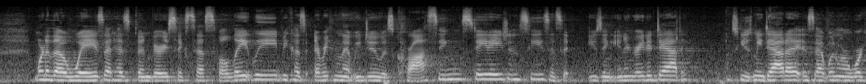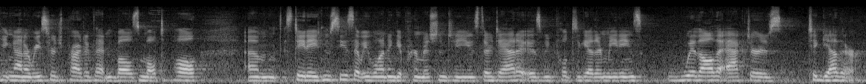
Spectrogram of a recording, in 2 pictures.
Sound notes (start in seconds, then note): 6.6 bumps microphone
